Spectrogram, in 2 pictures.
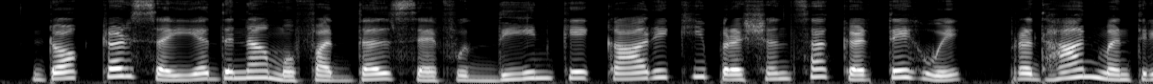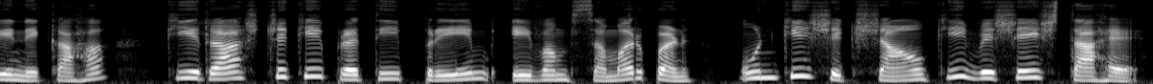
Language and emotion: Hindi, neutral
